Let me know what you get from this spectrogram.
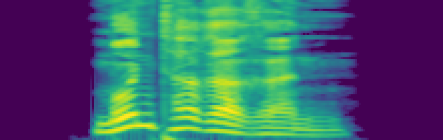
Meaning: inflection of munter: 1. strong genitive masculine/neuter singular comparative degree 2. weak/mixed genitive/dative all-gender singular comparative degree
- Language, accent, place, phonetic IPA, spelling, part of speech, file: German, Germany, Berlin, [ˈmʊntəʁəʁən], muntereren, adjective, De-muntereren.ogg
